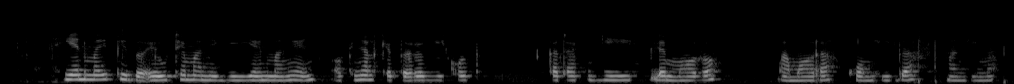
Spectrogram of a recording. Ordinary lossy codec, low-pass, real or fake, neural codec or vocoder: none; 5.4 kHz; real; none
